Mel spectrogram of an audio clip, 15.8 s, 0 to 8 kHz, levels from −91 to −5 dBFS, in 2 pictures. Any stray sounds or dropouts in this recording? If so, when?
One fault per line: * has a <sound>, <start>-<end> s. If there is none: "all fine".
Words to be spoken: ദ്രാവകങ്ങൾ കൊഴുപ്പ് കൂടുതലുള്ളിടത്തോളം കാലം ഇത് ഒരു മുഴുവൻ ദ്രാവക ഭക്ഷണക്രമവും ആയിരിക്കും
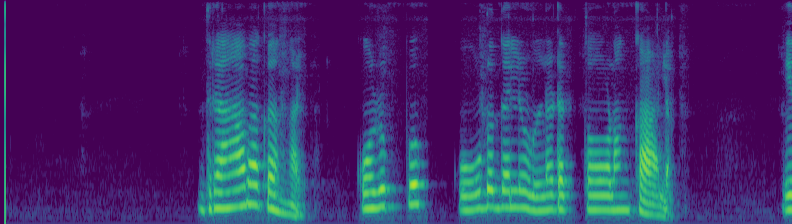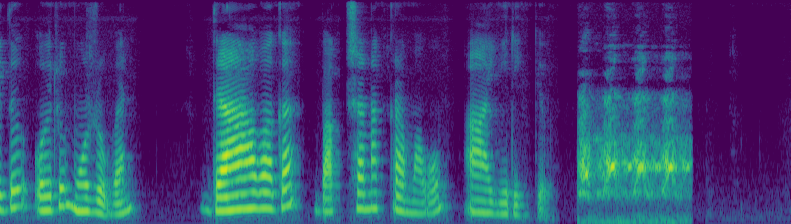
* has a bark, 13.7-14.8 s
